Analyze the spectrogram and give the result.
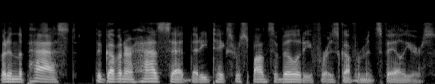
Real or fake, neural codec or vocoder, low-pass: real; none; 7.2 kHz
